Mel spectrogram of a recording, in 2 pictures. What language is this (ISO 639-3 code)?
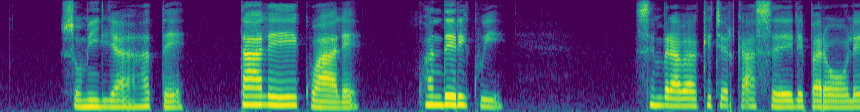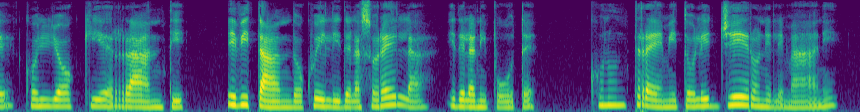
ita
